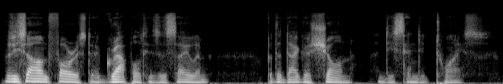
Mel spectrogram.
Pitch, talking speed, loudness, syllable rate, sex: 105 Hz, 155 wpm, -19 LUFS, 6.3 syllables/s, male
